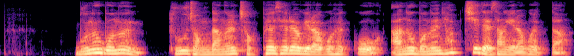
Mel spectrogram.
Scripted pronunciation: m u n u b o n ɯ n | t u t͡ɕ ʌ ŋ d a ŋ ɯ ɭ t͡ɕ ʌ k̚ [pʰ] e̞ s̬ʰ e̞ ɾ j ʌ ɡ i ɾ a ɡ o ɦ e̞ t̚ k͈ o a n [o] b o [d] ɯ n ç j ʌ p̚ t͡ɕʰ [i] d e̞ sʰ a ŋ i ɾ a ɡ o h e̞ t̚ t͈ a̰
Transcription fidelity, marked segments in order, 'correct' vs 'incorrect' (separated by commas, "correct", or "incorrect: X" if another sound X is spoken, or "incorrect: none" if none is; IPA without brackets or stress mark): correct, incorrect: u, incorrect: n, correct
